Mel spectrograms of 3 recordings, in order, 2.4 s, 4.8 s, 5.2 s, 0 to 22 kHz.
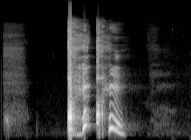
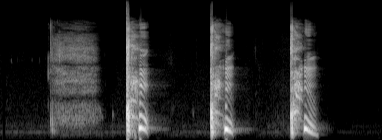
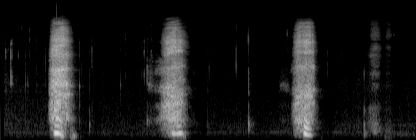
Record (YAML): cough_length: 2.4 s
cough_amplitude: 32768
cough_signal_mean_std_ratio: 0.3
three_cough_length: 4.8 s
three_cough_amplitude: 32768
three_cough_signal_mean_std_ratio: 0.28
exhalation_length: 5.2 s
exhalation_amplitude: 29733
exhalation_signal_mean_std_ratio: 0.27
survey_phase: beta (2021-08-13 to 2022-03-07)
age: 45-64
gender: Female
wearing_mask: 'No'
symptom_none: true
smoker_status: Current smoker (1 to 10 cigarettes per day)
respiratory_condition_asthma: false
respiratory_condition_other: false
recruitment_source: REACT
submission_delay: 0 days
covid_test_result: Negative
covid_test_method: RT-qPCR
influenza_a_test_result: Negative
influenza_b_test_result: Negative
